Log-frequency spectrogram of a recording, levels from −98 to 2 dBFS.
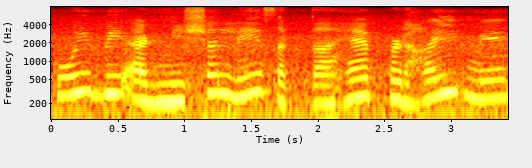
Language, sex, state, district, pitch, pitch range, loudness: Hindi, female, Punjab, Fazilka, 245 Hz, 215-290 Hz, -16 LUFS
